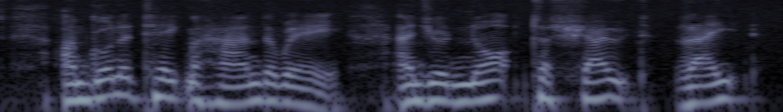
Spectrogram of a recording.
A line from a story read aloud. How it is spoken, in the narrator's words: said Cliff, in a reasonable tone of voice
